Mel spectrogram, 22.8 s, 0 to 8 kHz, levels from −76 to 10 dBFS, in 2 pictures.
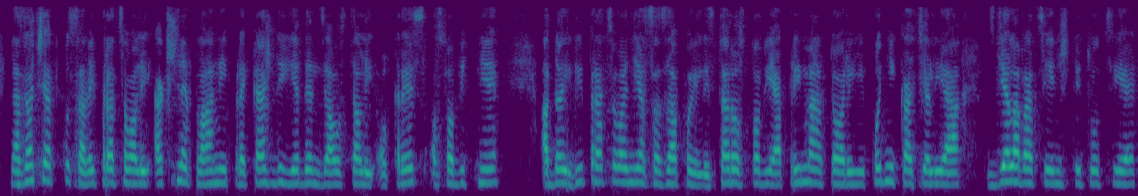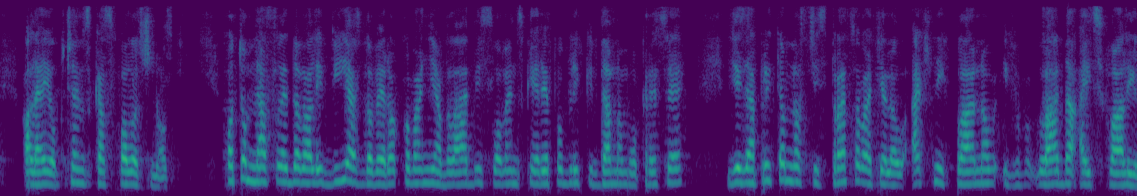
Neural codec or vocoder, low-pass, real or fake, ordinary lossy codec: codec, 24 kHz, 3 kbps, HILCodec; 7.2 kHz; fake; AAC, 32 kbps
